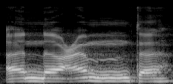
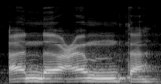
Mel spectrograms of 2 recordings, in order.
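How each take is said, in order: The two takes are said the same way.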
